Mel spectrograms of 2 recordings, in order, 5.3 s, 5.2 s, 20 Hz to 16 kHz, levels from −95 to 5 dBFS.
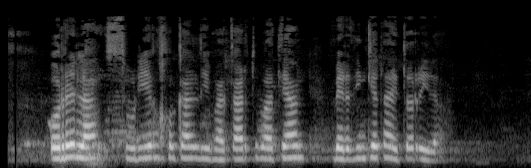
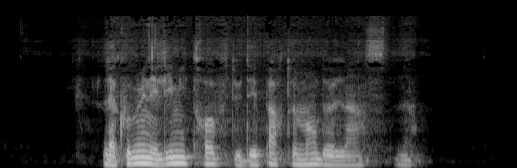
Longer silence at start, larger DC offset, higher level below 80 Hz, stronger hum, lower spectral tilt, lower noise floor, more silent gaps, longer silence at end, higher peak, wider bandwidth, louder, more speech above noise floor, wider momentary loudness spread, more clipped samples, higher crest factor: second, 0.25 s vs 1.05 s; neither; second, -74 dBFS vs -54 dBFS; neither; second, -5.5 dB/octave vs -8 dB/octave; second, -66 dBFS vs -88 dBFS; neither; second, 0.9 s vs 1.05 s; about the same, -6 dBFS vs -8 dBFS; about the same, 11 kHz vs 11 kHz; about the same, -23 LUFS vs -25 LUFS; second, 43 dB vs 63 dB; second, 12 LU vs 20 LU; neither; about the same, 18 dB vs 18 dB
